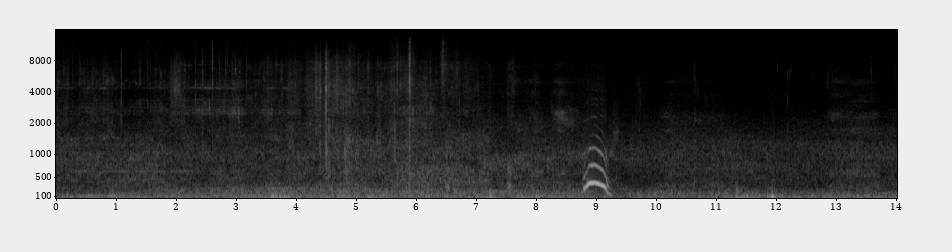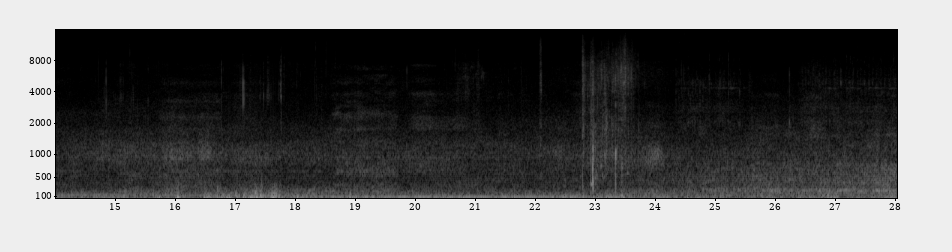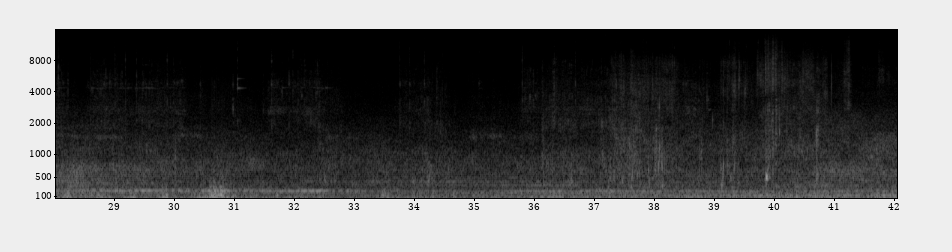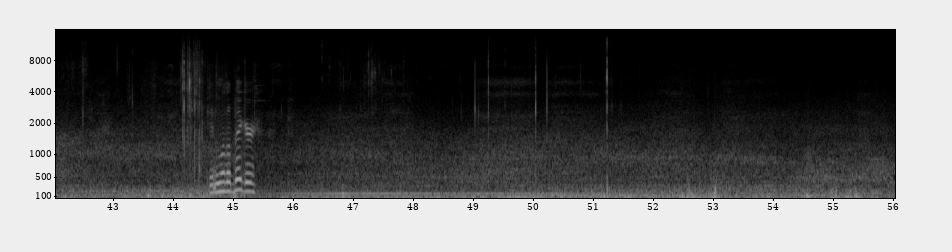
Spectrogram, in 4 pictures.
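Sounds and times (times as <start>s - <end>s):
water sloshing: 0.0s - 8.5s, 22.6s - 30.3s, 33.7s - 42.9s
low steady hum: 0.0s - 56.0s.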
